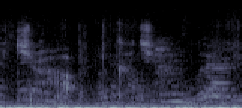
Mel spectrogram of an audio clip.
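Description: A person whispering softly, with breathy hissing sounds in short bursts over a steady low hum.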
